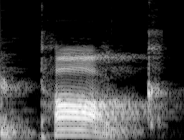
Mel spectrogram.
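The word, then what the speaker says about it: talk: इसी तरह टॉक, के से पहले एल, ये साइलेंट है।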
